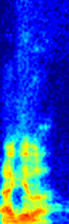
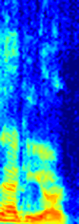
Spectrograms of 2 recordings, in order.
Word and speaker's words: Aguiar: No, it's Aguiar. Really? That's how you. That's I just had to see it written though. I keep thinking Aguila, which is eagle.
